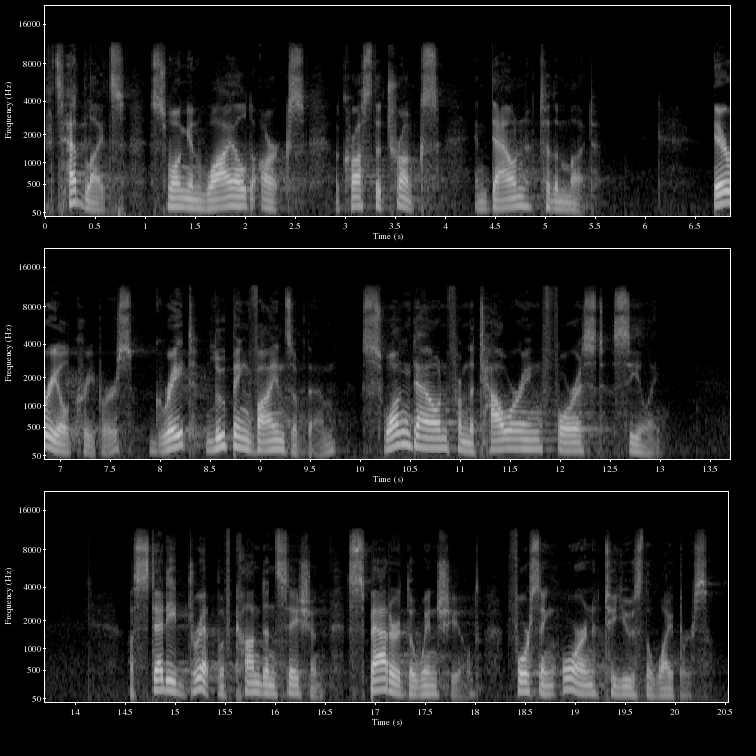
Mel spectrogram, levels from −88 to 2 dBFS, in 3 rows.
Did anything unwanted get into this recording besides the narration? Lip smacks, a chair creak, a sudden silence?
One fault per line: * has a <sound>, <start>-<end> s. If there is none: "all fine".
all fine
